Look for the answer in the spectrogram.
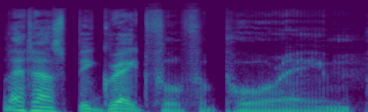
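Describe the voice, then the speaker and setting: A mild police inspector from a mystery story, voiced by a male narrator. He speaks extremely low, soft and understated, with unhurried deadpan irony. The sound is dry. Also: dry recording, full character voice.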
